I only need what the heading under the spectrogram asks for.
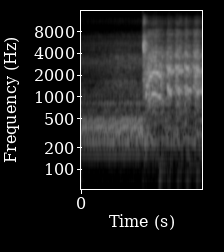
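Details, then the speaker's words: Old Honda CBR600 carbureted track bike, first start attempt: fuel pump whirring hum, then quick even cranking pulses about ten a second, seems to want to go but won't run; carbs to be cleaned; stale fuel suspected. "but it sounds like he wants to go so what we're going to start with here is I'm going to strip it all down take all the fairings off take and tank out get to the carbs we're going to give the carbs a clean out to start with see if we can get it running to start with"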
